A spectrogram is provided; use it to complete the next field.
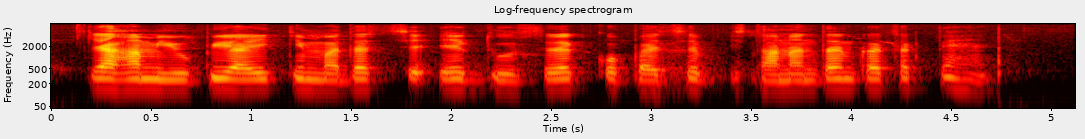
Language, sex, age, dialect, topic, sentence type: Hindi, male, 18-24, Awadhi Bundeli, banking, question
